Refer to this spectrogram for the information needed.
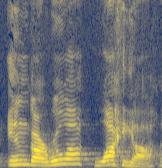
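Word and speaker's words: Ngaruawahia: And this is a hard word to pronounce in Ingarua Wahia, and that's all one word, New Zealand.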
